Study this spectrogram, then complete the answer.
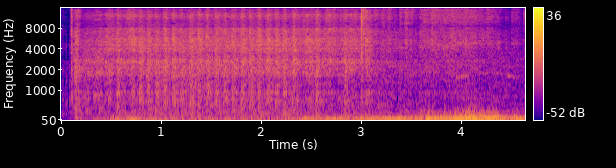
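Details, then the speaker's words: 1992 Mercedes 190E W201, 2.6 M103 inline-six: starter churns steadily for about 15 seconds before the engine fires and picks up; long crank, not under-hood, CIS or injectors, fixed by replacing the fuel accumulator. "every time I start the car, I have to sit there and start cranking it for about 15 seconds or so, and then it'll actually start."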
